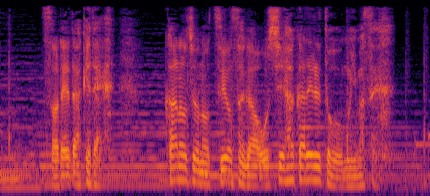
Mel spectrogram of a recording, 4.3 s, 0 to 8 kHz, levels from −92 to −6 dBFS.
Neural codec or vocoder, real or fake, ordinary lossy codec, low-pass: none; real; MP3, 48 kbps; 7.2 kHz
